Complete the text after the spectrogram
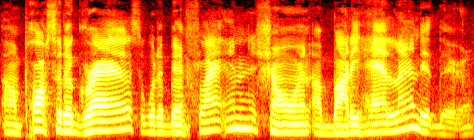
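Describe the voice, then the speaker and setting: A man hosting a crime commentary, reading out case details in a halting way and often repeating his phrases. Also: mid-range voice, bright, forceful tone, slight background noise. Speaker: show host.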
